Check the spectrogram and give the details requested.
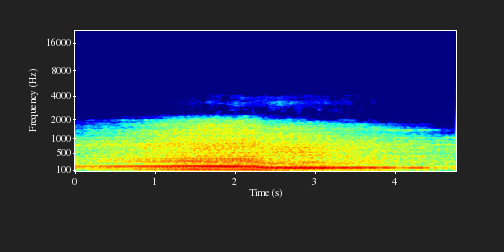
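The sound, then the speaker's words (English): A heavy engine of a truck from the plant at Maywood rumbles steadily, growing louder as it approaches and then holding steady, its low tone dipping slightly midway as if shifting gear or passing by. “If it's one of the trucks from the plant at Maywood, I'll be able to tell in a minute.”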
